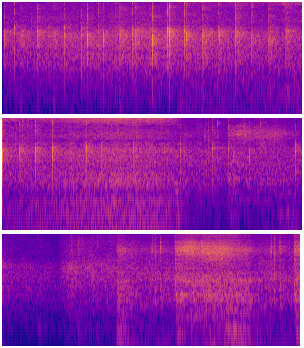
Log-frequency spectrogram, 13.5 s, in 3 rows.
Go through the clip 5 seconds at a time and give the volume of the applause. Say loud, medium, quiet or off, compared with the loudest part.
loud, medium, quiet.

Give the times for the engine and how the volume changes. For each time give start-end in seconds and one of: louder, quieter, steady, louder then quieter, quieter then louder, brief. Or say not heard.
2.6-8.9 louder then quieter
10.7-13.4 brief.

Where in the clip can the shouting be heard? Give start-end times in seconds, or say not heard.
not heard.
